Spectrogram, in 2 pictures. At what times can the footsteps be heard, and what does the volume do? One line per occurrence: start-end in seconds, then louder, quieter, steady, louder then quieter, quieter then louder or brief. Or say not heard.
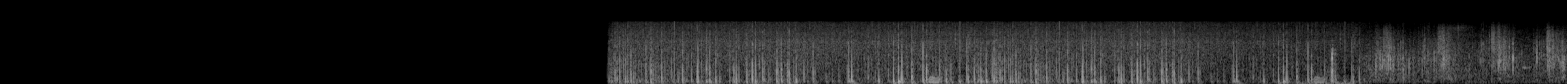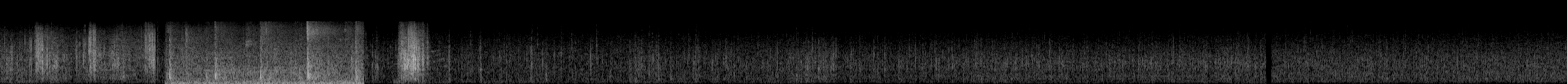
13.1-19.9 louder.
